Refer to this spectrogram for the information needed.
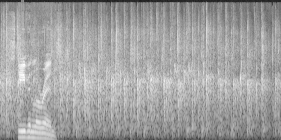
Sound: audience applause; audience applause continues

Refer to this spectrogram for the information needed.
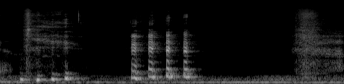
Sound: laughs

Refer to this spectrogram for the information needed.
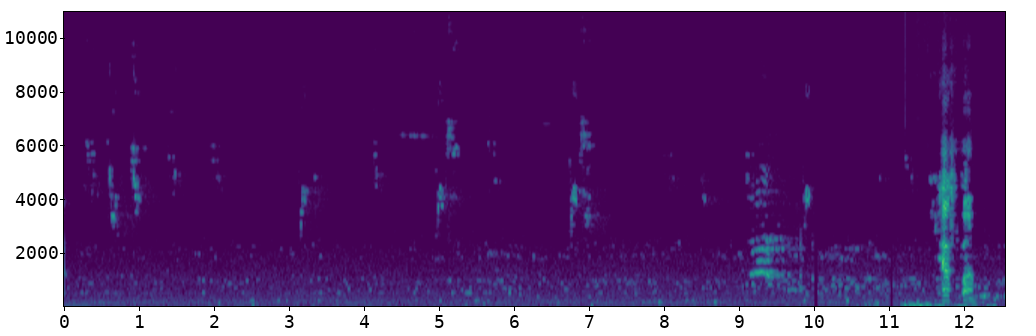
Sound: birds chirping

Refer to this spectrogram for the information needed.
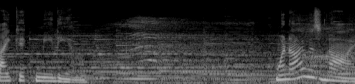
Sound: baby cries

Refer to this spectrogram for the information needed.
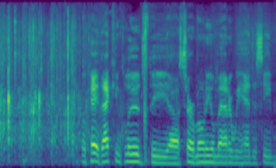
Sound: applause

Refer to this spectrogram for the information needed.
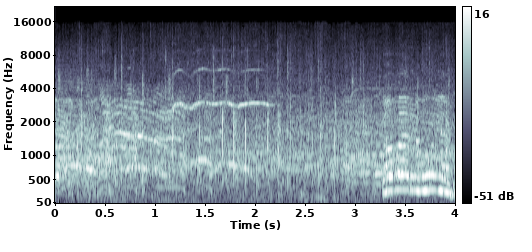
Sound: laughter and applause, cheering; speaking in Finnish

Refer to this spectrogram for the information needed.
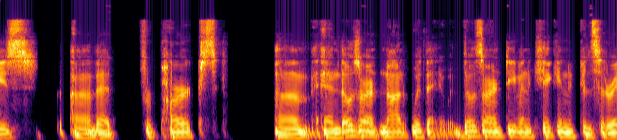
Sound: stutters

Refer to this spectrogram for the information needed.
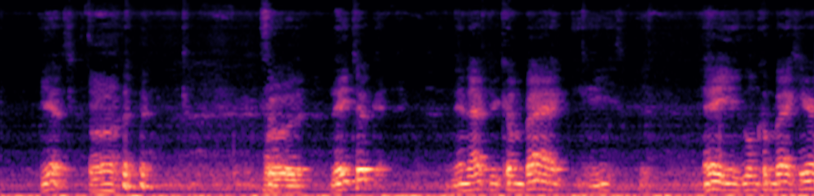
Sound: chuckles

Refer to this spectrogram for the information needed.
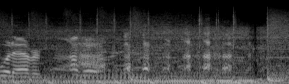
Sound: laughs; energizing rock music

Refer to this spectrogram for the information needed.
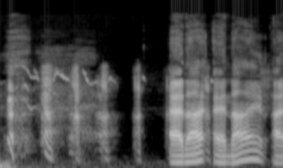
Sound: laughs

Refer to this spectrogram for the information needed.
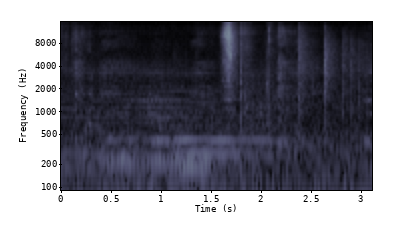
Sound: air hisses

